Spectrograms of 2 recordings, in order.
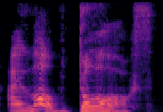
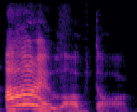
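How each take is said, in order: First: The stress falls on the word dogs. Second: The stress falls on the word I. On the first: Dogs are what is loved. "I pronounce the word dog stronger, higher, louder" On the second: The speaker, not someone else, loves dogs. "my emphasis and my stress is on I in this sentence"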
